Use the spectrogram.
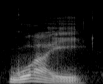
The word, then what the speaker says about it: Uruguay: We are looking at how to pronounce with a typical Spanish pronunciation. Uruguay.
